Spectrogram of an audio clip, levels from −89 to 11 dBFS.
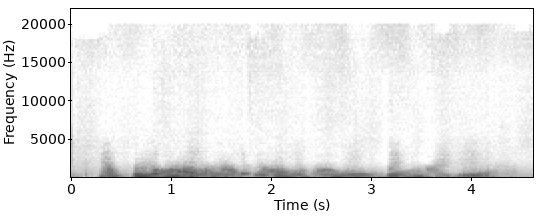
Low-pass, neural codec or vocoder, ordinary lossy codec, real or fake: none; codec, 44.1 kHz, 0.9 kbps, DAC; none; fake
